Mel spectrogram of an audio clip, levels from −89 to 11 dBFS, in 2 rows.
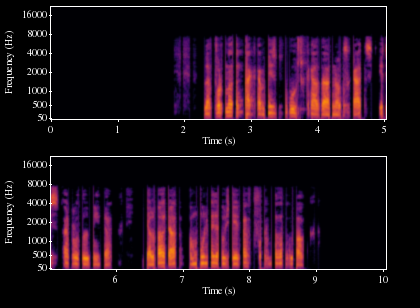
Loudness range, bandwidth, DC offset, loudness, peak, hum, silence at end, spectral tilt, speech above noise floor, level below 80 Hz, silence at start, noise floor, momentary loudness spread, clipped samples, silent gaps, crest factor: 4 LU; 7.8 kHz; under 0.1%; -20 LUFS; 0 dBFS; none; 1.25 s; -5 dB/octave; over 70 dB; -52 dBFS; 2.3 s; under -90 dBFS; 8 LU; under 0.1%; 6.10-6.15 s, 6.26-6.38 s, 7.05-7.10 s; 22 dB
